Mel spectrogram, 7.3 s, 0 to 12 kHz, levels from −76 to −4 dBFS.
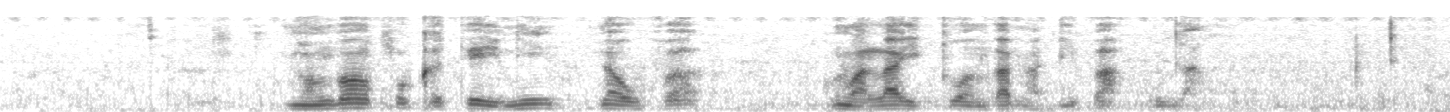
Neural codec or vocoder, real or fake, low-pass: codec, 16 kHz, 2 kbps, FunCodec, trained on Chinese and English, 25 frames a second; fake; 7.2 kHz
